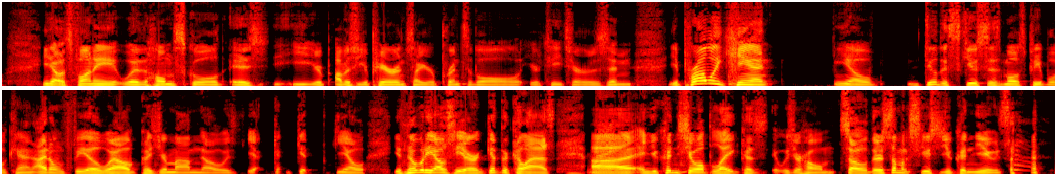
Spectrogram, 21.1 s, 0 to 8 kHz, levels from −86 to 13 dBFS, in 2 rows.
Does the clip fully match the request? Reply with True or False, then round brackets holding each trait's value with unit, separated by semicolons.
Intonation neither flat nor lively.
False (6.3 semitones)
